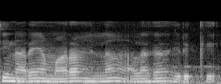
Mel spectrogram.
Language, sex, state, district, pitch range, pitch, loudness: Tamil, male, Tamil Nadu, Kanyakumari, 130-145 Hz, 140 Hz, -14 LUFS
